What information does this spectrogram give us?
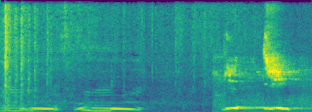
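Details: Soft, deep pigeon coos, the rhythmic group call of a social flock, several drawn-out notes with a louder rolling coo near the end over faint background noise.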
